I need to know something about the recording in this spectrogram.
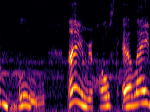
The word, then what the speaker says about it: ELAY: I am your host, LA, pronounced like LA, like the city.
